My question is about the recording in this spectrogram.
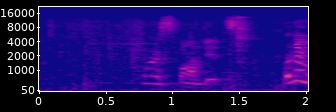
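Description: A quiet moment, then a woman's voice beginning to speak about a second in, getting louder just before the end.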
